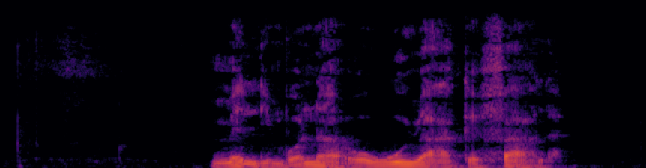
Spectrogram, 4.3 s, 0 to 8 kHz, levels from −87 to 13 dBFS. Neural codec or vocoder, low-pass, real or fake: none; 7.2 kHz; real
